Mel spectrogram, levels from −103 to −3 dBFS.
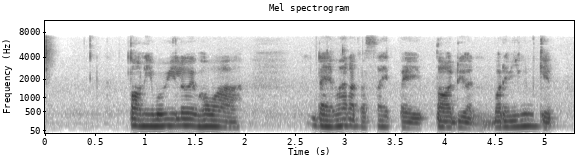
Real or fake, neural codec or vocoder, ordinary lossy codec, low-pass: real; none; none; 7.2 kHz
